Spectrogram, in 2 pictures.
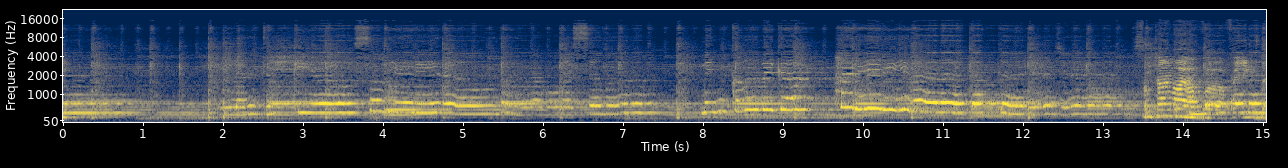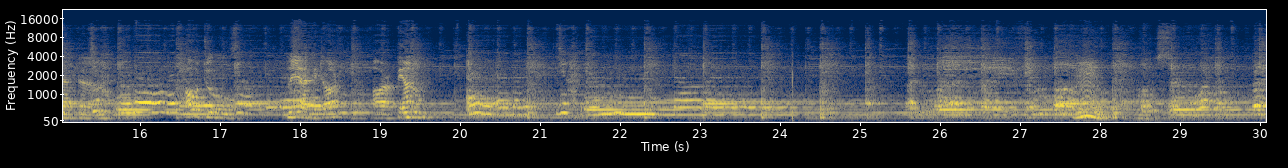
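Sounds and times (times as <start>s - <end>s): woman singing: 0.0s - 1.1s, 1.9s - 19.0s, 20.0s - 24.5s.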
